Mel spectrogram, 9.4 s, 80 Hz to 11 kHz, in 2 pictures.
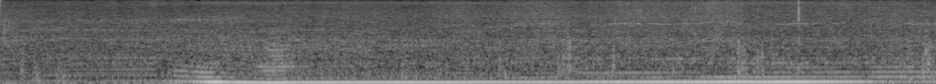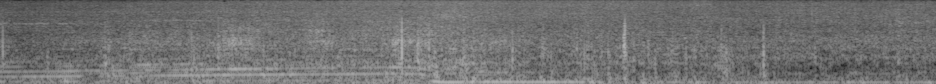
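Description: Infiniti Q50 engine under hard acceleration, heard from inside the cabin: the engine note climbs in pitch, with drops at gear changes about a second in and again about seven seconds in. It is loudest in the first half, then eases off.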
